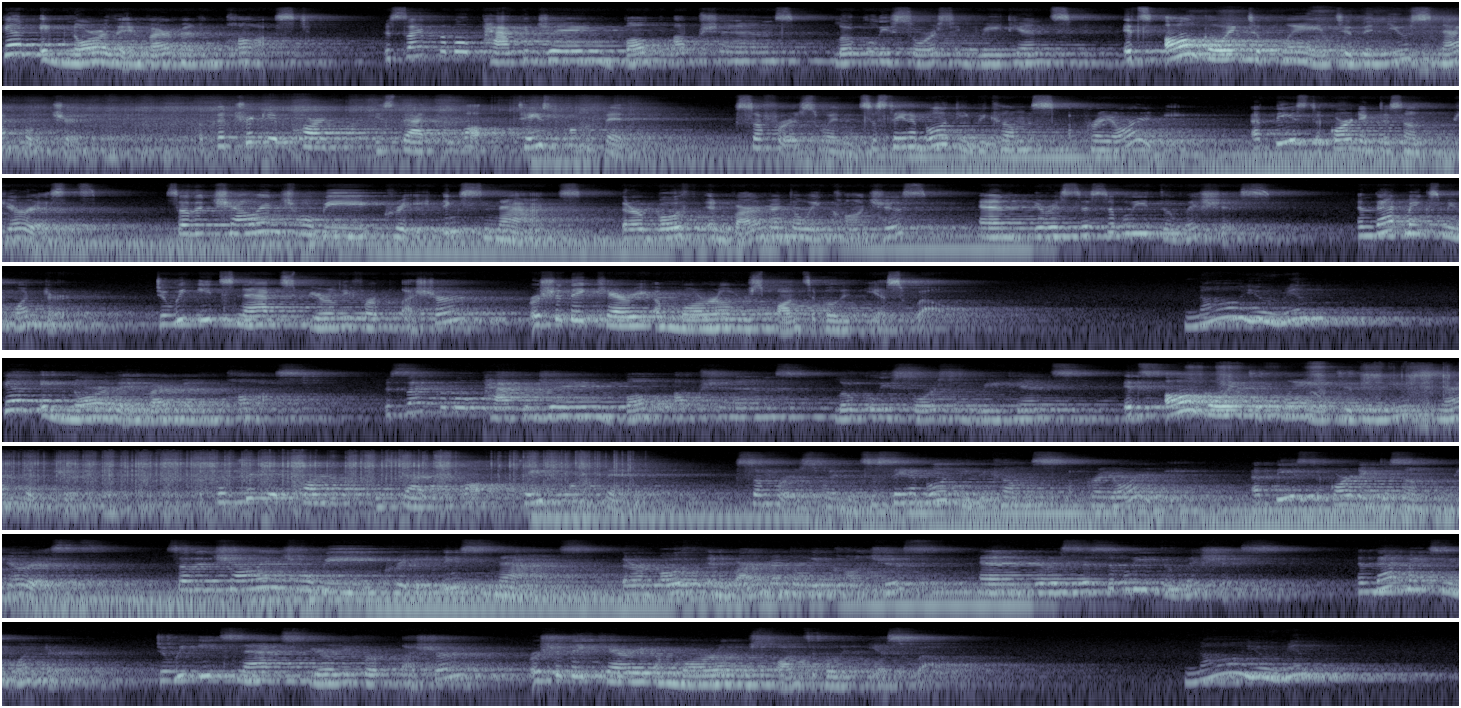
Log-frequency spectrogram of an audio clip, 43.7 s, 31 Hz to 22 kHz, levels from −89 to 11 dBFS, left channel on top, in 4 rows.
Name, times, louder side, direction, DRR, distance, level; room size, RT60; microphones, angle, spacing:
voice 1, 0.0-2.2 2.9-5.9 6.2-8.0 8.4-11.5 12.5-13.4 13.7-15.7 16.4-19.8 20.3-22.5 23.1-26.2 26.5-28.8 29.2-31.4 32.0-33.3 33.9-36.3 36.7-39.9, left 2 dB, 55° left, 5 dB, 1.2 m, -25 dB
sound 1, 8.9-9.5 9.8-15.8, right 5 dB, 55° right, 1.4 m, -32 dB
sound 2, 14.9-29.6, right 3 dB, 85° right, 0.6 m, -33 dB
voice 2, 41.6-42.6, left 1 dB, 25° left, 2 dB, 0.8 m, -26 dB
20.5 x 9.4 x 6.2 m, 2.8 s
head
